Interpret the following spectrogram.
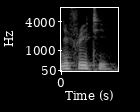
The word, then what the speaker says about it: Nefertiti: about them to guide I am Nefertiti pronounced nephriti you know all about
